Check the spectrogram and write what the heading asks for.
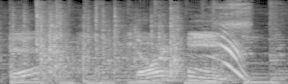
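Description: Background music with a pulsing low bass, under quick voice-like chirps that rise and fall, and a whistle-like glide falling in pitch near the end.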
